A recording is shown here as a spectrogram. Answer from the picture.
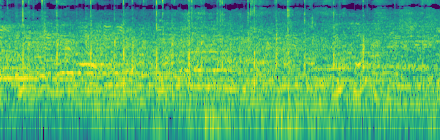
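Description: Basketball arena ambience during live play: a steady murmur of crowd voices with scattered shouts and small sounds from the court.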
